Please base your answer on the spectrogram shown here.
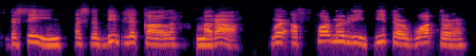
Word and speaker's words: Marah: Mem Resh He, and while it is currently pronounced Marah, it could have been pronounced as Maru instead during the time of Moses.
